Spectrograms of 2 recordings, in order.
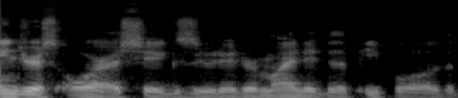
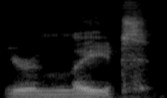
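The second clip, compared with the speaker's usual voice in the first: grunted; 3 semitones lower, 5 dB quieter than usual. Acted. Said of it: "Ghislaine grunted".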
